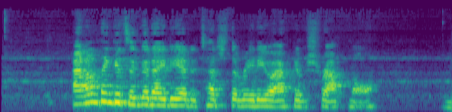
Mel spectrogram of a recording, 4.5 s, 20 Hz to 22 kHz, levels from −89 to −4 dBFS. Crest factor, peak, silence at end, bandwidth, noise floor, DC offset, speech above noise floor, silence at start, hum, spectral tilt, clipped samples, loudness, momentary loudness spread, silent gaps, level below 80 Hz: 16 dB; -2 dBFS; 0 s; 15.5 kHz; -52 dBFS; under 0.1%; 36 dB; 0.75 s; none; -5.5 dB/octave; under 0.1%; -17 LUFS; 9 LU; none; -66 dBFS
